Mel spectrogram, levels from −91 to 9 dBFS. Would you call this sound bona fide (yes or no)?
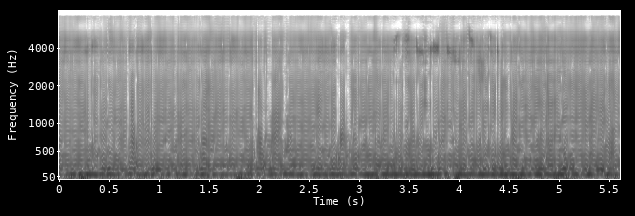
no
